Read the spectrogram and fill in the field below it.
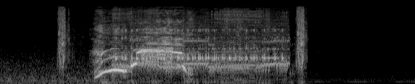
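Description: A young woman screams in fright close to a microphone.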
